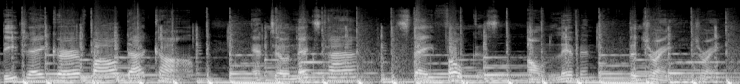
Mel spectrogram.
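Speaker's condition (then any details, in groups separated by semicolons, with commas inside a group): No condition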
